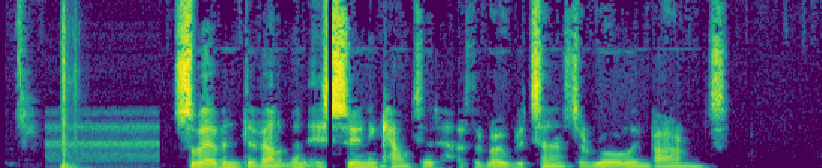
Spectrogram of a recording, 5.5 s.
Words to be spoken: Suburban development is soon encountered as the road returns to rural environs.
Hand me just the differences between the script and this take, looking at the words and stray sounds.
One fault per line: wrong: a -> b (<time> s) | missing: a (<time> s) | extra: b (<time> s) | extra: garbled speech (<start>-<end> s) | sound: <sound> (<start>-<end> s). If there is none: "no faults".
sound: thud (0.4-0.6 s)
sound: dropout (2.2-2.2 s)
